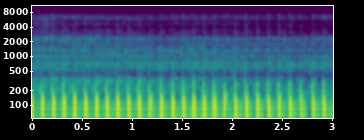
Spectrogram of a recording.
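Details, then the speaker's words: Honda Wave 100 single, described as quiet and smooth, easy starting, choke working, clutch not slipping: soft even putter about nine beats a second, no knocks or rattles; normal idle. "เครื่องเงียบๆนิ่มๆเลยนะครับเียบหลายก็เอาเลยเด้อครับใช้งานยาวๆเลยนะครับ"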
